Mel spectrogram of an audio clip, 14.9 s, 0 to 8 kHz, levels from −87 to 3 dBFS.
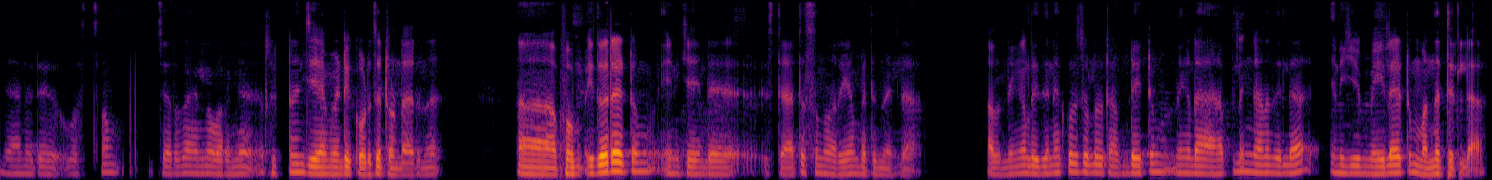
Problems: none marked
